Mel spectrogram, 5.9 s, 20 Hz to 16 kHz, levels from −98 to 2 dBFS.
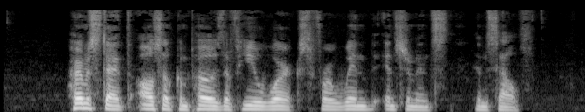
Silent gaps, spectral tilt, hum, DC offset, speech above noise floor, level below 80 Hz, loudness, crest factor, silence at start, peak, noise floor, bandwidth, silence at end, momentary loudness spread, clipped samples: none; -7 dB/octave; none; under 0.1%; 51 dB; -52 dBFS; -21 LUFS; 18 dB; 0.7 s; -2 dBFS; -71 dBFS; 11.5 kHz; 0.7 s; 13 LU; under 0.1%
